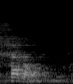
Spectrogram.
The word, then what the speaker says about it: hevel: The word in the Hebrew is hevel. Guess what? This is H-E-V-E-L. And H's, they're often pronounced as if you're clearing your throat. Say hevel.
